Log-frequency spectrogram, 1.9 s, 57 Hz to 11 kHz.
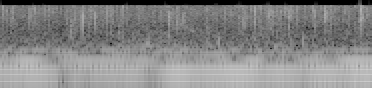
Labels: {"label": "biophony, midshipman", "recorder": "SoundTrap 500"}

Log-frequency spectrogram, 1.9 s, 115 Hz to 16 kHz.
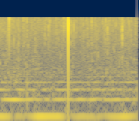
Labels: {"label": "biophony, midshipman", "recorder": "SoundTrap 500"}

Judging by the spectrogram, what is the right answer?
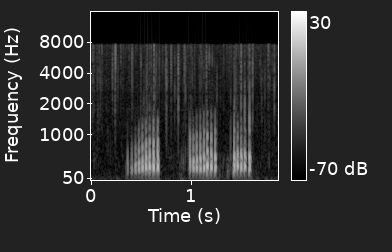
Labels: {"label": "biophony, damselfish", "recorder": "SoundTrap 600 or HydroMoth"}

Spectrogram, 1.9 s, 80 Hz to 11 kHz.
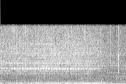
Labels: {"label": "anthrophony, boat engine", "recorder": "SoundTrap 500"}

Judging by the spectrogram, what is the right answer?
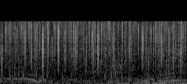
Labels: {"label": "biophony, cascading saw", "recorder": "SoundTrap 600 or HydroMoth"}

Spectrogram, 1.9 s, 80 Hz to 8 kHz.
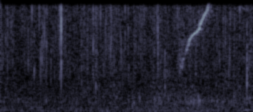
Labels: {"label": "biophony, dolphin", "recorder": "SoundTrap 500"}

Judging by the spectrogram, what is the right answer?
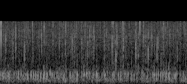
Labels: {"label": "biophony", "recorder": "SoundTrap 300"}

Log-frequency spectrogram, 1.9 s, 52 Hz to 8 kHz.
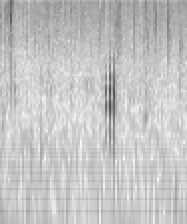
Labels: {"label": "biophony, damselfish", "recorder": "SoundTrap 500"}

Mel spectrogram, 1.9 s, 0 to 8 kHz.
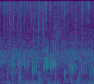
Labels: {"label": "biophony, rattle response", "recorder": "SoundTrap 500"}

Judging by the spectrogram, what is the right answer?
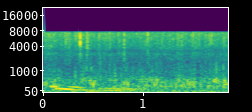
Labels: {"label": "biophony", "recorder": "SoundTrap 300"}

